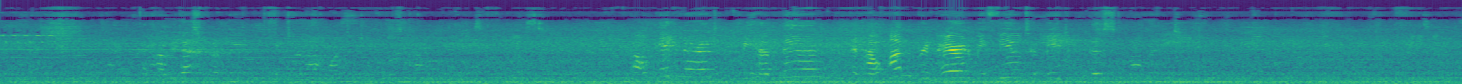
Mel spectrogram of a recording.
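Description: Steady low rumble of city traffic, with faint voices talking in the middle.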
